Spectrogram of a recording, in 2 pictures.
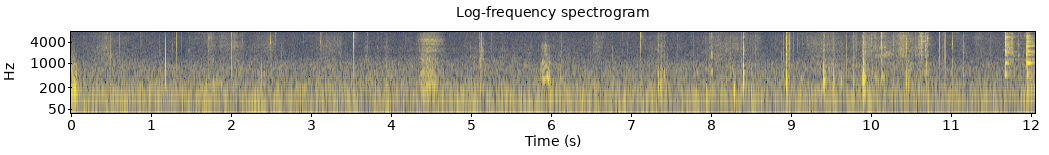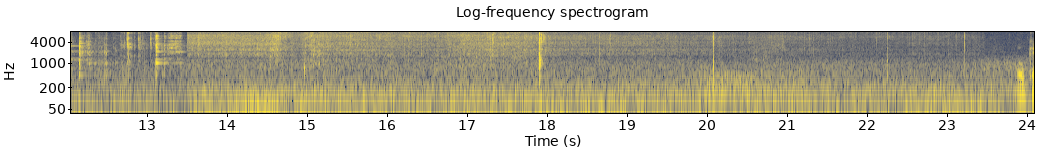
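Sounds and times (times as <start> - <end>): food sizzling in a pan: 11.7 - 23.5.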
